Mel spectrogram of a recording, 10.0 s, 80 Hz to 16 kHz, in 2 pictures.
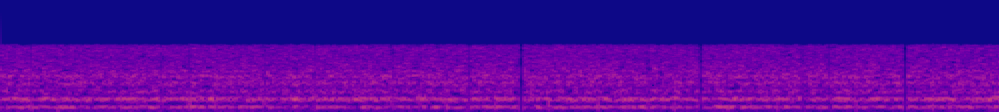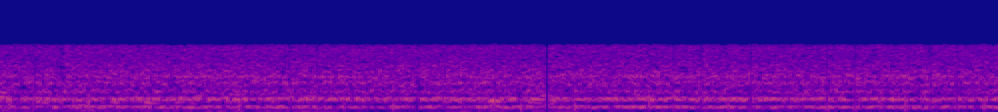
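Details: Reproductive swarm of honey bees moving into a bait hive (swarm trap) at Painted Peacock Manor, 04/07/21: a dense, continuous droning hum with steady low harmonic bands, unbroken for the whole stretch.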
